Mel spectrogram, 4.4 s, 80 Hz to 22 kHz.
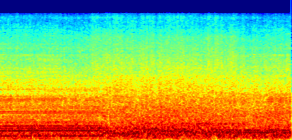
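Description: A Benelli TNT 125 motorcycle leans through a small bend, its engine a loud, steady drone blended with heavy wind rush, the pitch sagging slightly partway through.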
